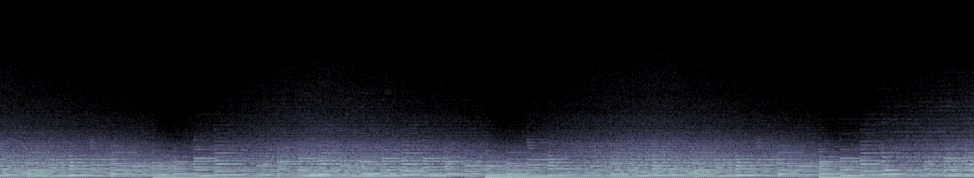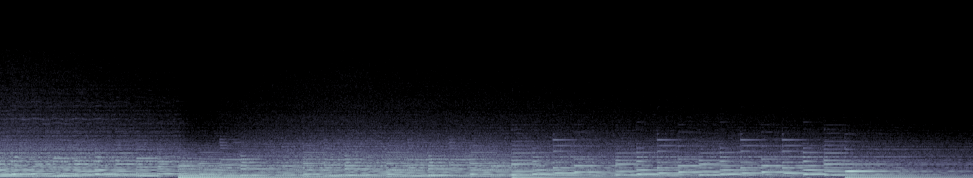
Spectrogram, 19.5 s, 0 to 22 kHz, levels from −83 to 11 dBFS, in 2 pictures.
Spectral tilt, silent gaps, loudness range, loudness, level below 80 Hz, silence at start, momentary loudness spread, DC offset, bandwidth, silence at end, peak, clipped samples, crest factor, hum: -7.5 dB/octave; none; 2 LU; -18 LUFS; -36 dBFS; 0 s; 4 LU; under 0.1%; 9.2 kHz; 0 s; -4 dBFS; under 0.1%; 14 dB; none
